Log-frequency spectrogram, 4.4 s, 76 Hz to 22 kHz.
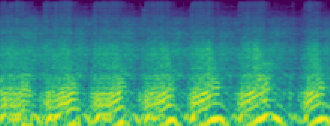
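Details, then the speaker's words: Suzuki GSX-R 600, believed to be a 2007, that sat outside for months, warming up with airbox off: repeated throttle blips that sag before recovering, still dying when throttled though better than before; owner suspects clogged injectors. "but it is kind of dying still when i gas it uh but way better than last time it's not completely dying like it was"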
